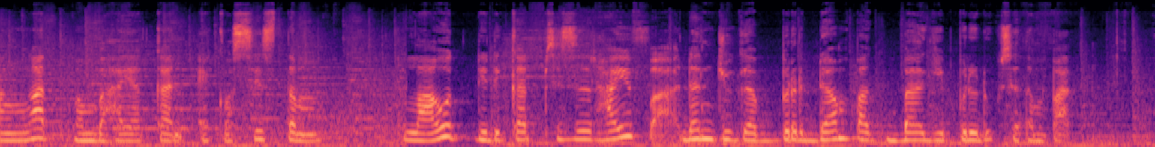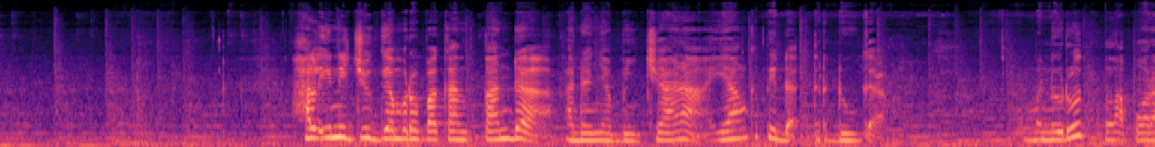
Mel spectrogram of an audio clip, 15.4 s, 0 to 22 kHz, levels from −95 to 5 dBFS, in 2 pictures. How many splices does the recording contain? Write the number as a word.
two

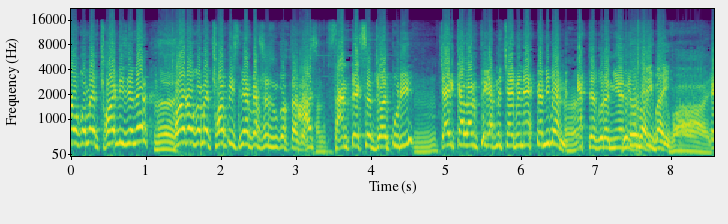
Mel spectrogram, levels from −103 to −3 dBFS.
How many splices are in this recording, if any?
two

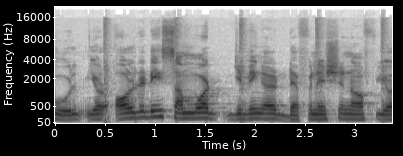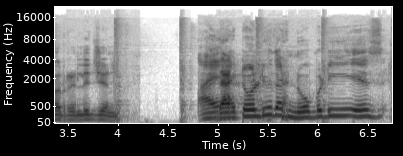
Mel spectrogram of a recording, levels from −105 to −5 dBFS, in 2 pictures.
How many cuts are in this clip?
one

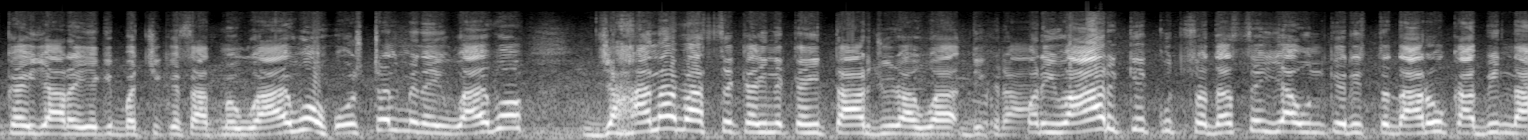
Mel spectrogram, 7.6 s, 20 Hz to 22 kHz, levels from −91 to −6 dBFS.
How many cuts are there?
one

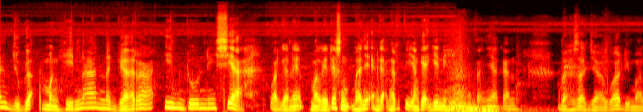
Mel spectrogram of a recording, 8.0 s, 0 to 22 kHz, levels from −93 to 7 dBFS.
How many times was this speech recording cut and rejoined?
two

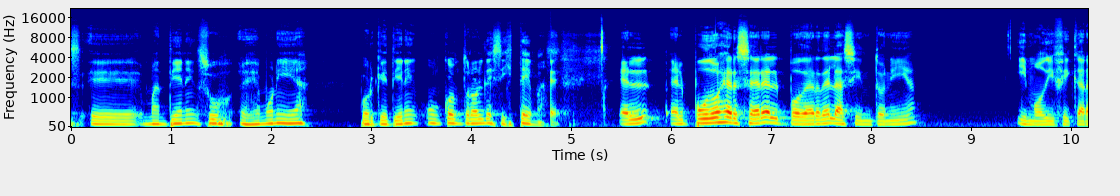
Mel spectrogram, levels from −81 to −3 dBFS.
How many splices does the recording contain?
one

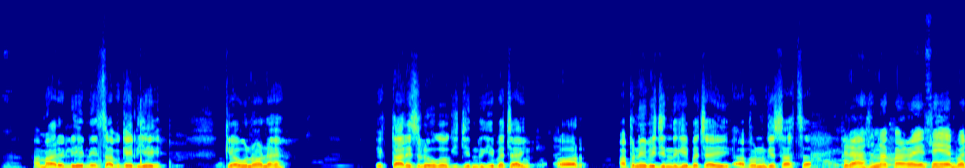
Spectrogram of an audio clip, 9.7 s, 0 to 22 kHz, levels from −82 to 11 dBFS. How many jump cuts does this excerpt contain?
three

